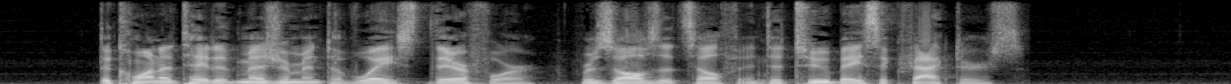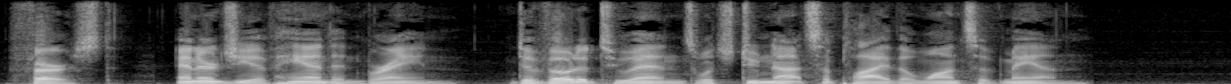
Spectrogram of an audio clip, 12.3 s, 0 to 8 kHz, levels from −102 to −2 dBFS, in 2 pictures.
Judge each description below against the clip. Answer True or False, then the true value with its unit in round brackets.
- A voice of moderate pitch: False (115 Hz)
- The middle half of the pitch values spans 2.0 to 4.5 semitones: True (3.9 semitones)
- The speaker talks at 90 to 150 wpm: True (140 wpm)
